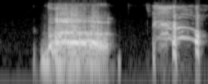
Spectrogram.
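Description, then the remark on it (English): A loud, drawn-out belch rumbles for nearly a second, followed after a brief pause by a shorter, croaky burp-like sound with a couple of sharp clicks. “That's their official corporate slogan, by the way, with just one giant belch.”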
